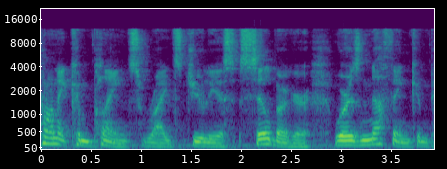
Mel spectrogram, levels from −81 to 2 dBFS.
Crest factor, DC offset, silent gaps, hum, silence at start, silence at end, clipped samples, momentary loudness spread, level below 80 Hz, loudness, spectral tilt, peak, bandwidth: 16 dB; under 0.1%; none; none; 0 s; 0 s; under 0.1%; 8 LU; -48 dBFS; -21 LUFS; -4 dB/octave; -6 dBFS; 12.5 kHz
